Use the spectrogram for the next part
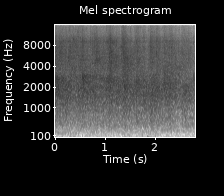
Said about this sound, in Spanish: Yo le doy un fuerte aplauso al Señor.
